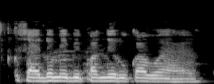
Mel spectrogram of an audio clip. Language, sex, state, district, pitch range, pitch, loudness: Rajasthani, male, Rajasthan, Churu, 140-160 Hz, 155 Hz, -14 LUFS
